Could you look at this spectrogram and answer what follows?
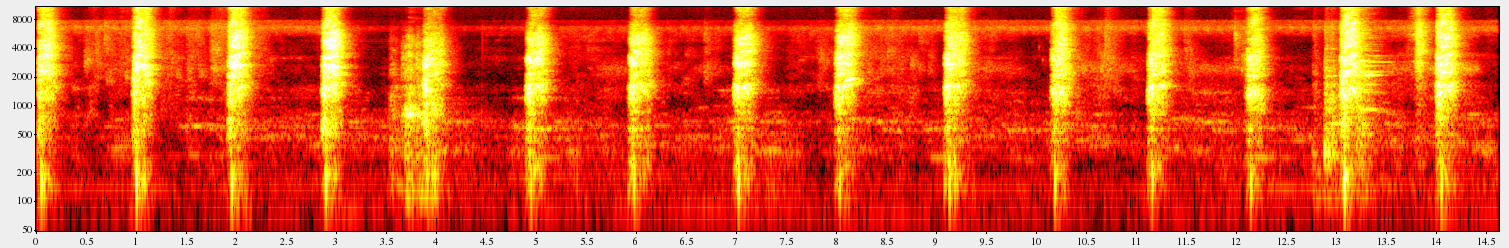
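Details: Dog with a deep, dry honking cough: repeated harsh coughs, about one a second, some doubled.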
